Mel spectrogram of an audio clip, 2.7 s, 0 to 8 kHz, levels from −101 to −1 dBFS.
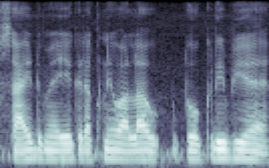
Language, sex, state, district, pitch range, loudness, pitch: Hindi, male, Jharkhand, Deoghar, 100-110 Hz, -13 LUFS, 105 Hz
